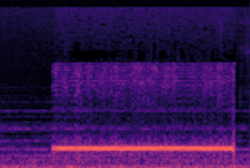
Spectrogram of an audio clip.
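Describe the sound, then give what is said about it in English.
A telephone dial tone as a cut-off call is tried again: one steady, unbroken mid-pitched hum that starts abruptly, holds at an even loudness for nearly two seconds, then cuts off, over a faint low background rumble with no voices. “I'm trying him again.”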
